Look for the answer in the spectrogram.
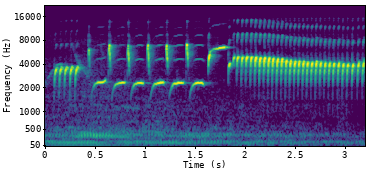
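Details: ['Russian canary singing in a training recording: a short buzzy phrase, a run of paired sweeping chirps, then a long, fast, rattling high trill, with faint low background noise.']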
